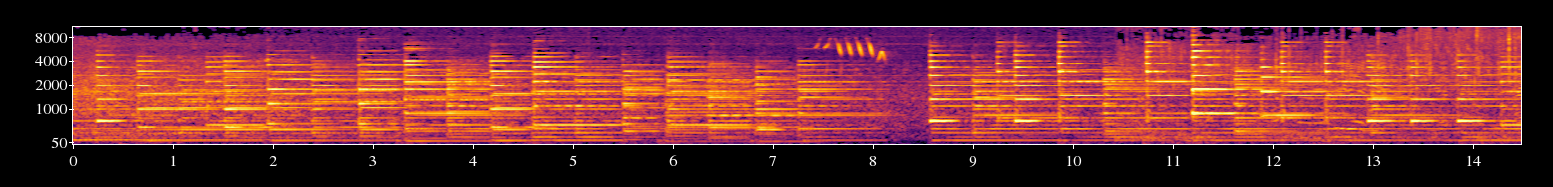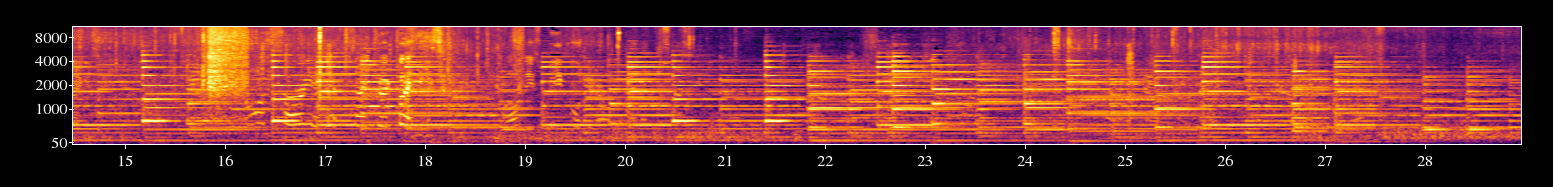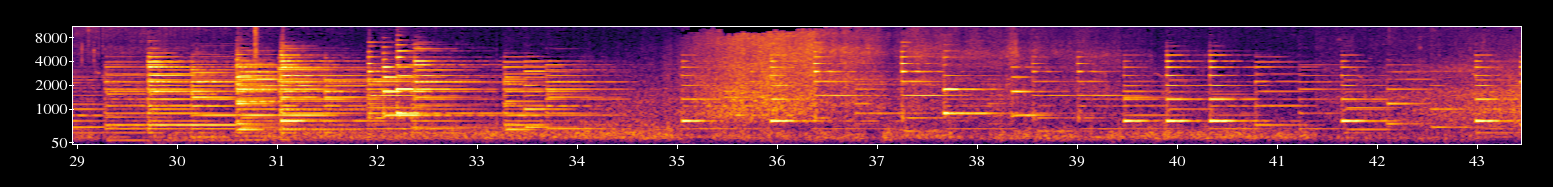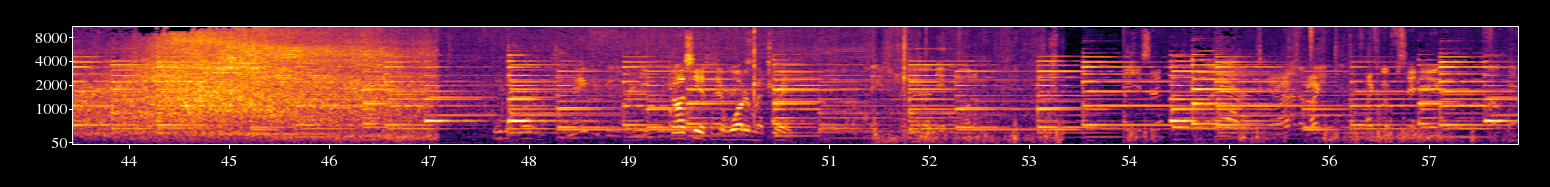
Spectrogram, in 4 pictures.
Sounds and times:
Music: 0:00.0 - 0:57.8.

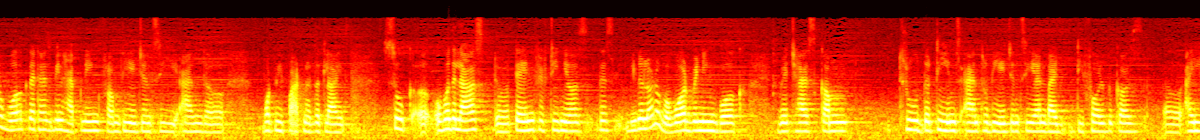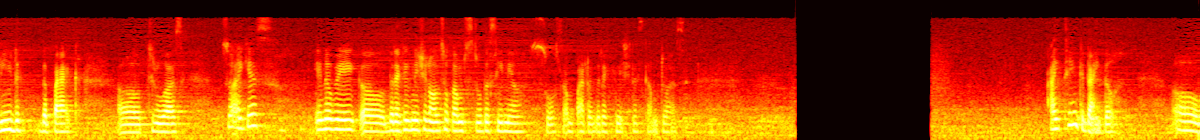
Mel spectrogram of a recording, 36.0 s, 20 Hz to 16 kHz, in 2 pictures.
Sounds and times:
Speech: 0:00.0 - 0:03.4, 0:04.0 - 0:12.8, 0:13.4 - 0:19.2, 0:19.8 - 0:20.8, 0:21.4 - 0:29.8, 0:33.8 - 0:34.9, 0:35.6 - 0:36.0.

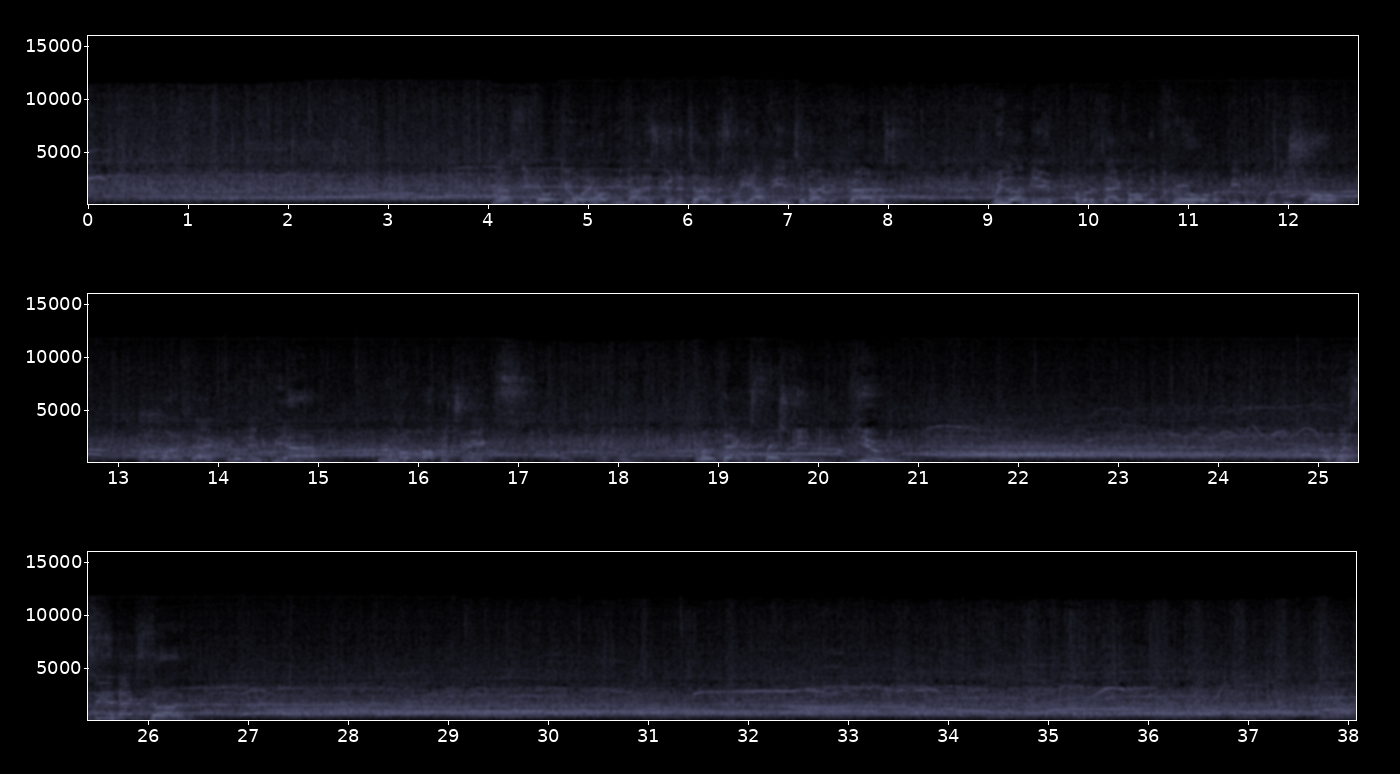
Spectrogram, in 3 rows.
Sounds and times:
Male speech, man speaking: 0:04.0 - 0:08.2, 0:09.0 - 0:12.6, 0:13.2 - 0:17.1, 0:18.8 - 0:20.9, 0:25.0 - 0:26.5.

